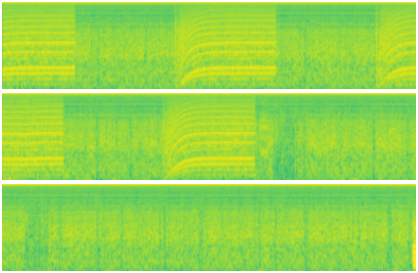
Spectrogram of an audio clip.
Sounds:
Alarm, Telephone

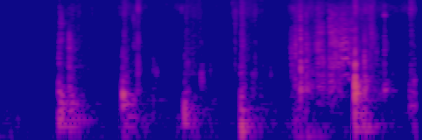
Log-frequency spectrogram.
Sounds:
footsteps

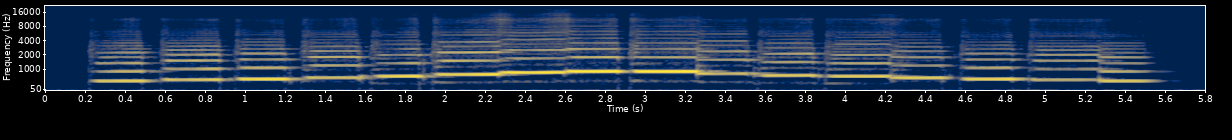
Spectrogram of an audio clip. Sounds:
Wind instrument, Musical instrument, Music

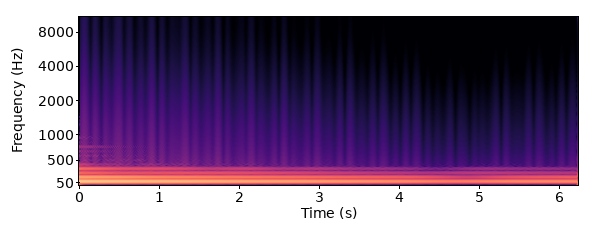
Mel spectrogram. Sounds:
Music, Bass guitar, Musical instrument, Guitar, Plucked string instrument

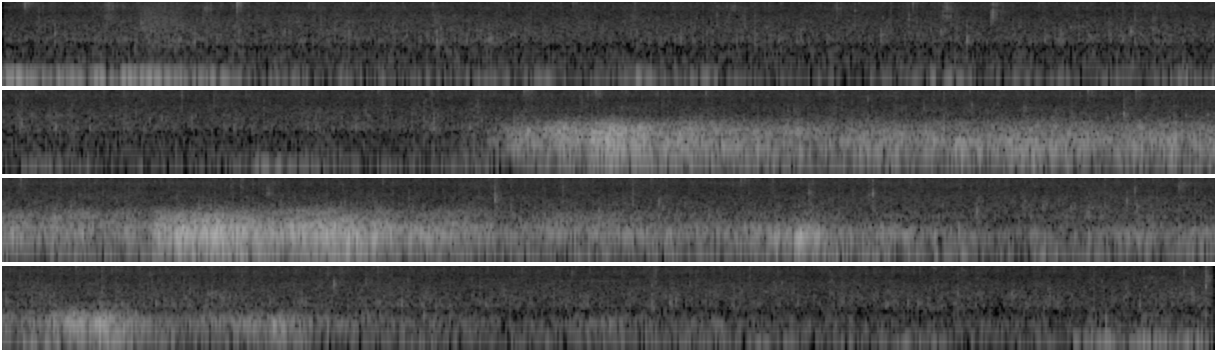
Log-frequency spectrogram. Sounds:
Thunderstorm, Rain, Water, Thunder

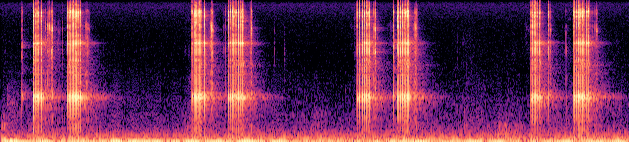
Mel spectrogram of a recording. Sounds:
Wild animals, Animal, Frog

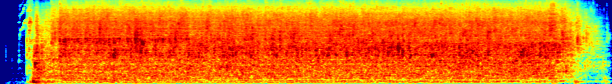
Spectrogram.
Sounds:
Domestic sounds, Bathtub (filling or washing)

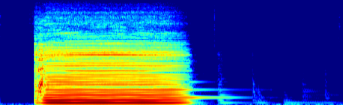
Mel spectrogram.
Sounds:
Bowed string instrument, Musical instrument, Music

